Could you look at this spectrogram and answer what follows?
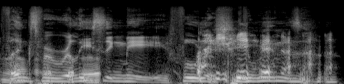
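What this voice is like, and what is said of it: Cartoon villain character voice. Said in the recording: “Frieza from Dragon Ball Z... I can't do a Frieza voice... that's a hard voice”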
